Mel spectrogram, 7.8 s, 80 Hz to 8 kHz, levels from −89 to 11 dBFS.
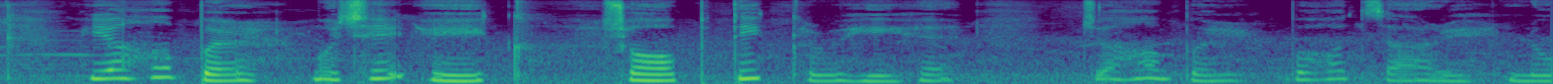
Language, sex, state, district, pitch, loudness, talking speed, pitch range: Hindi, female, Himachal Pradesh, Shimla, 225 Hz, -19 LUFS, 110 wpm, 210-275 Hz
